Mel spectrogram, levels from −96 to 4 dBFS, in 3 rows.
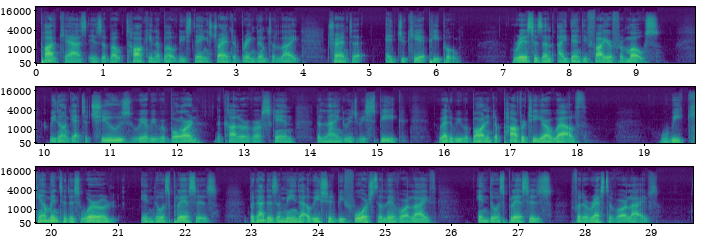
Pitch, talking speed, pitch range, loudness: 80 Hz, 160 wpm, 75-90 Hz, -28 LUFS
